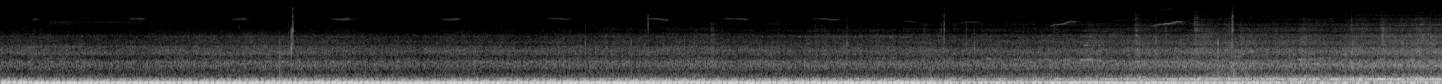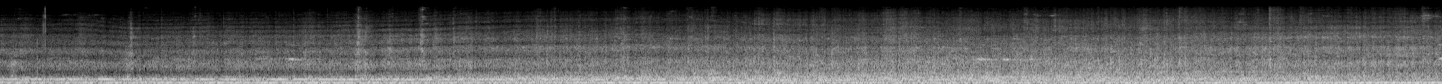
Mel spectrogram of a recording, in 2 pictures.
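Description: GE B23-7 diesel locomotive with its 12-cylinder engine running as it approaches and passes close by. A deep engine rumble leads; after about nine seconds it eases and gives way to rolling wheel and rail noise as the hopper cars go by.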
